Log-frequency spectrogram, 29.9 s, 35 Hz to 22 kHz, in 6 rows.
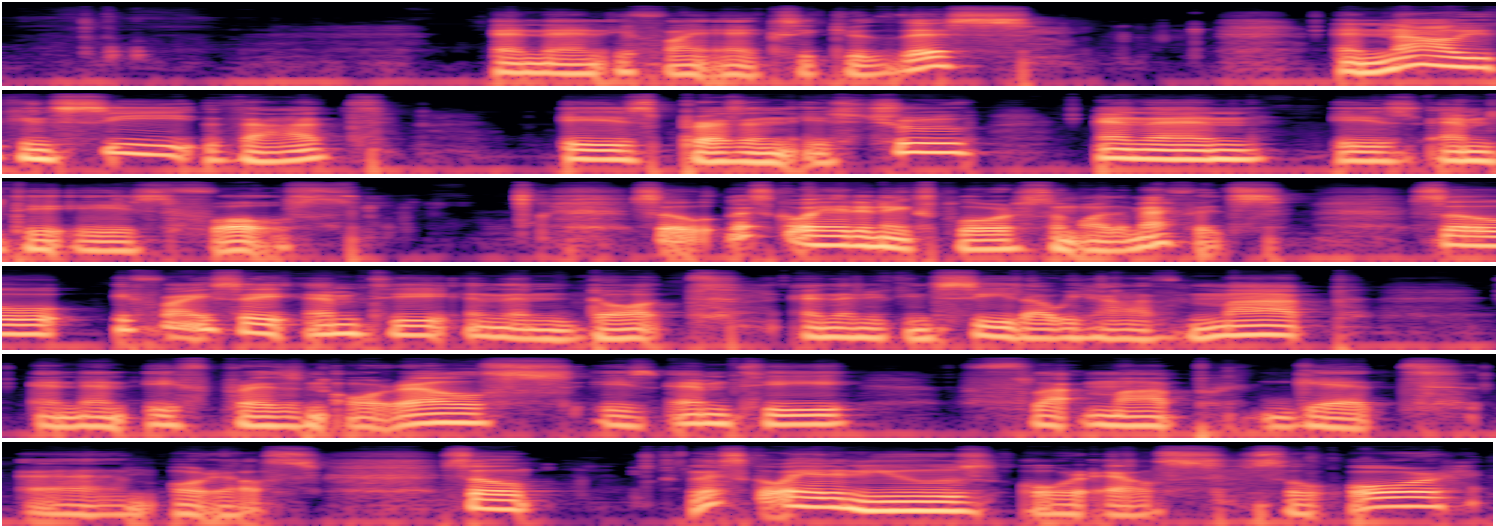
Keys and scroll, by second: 2.8 ctrl+F5, 16.4 Return.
